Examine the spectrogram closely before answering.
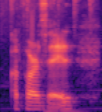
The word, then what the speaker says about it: apartheid: Anywho, also in 1977, South African anti-apartheid active or messed up the pronunciation again. Apartheid activist Steve Biko is arrested at a roadblock.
